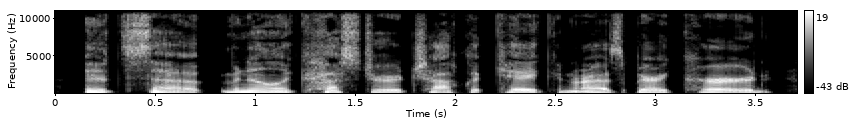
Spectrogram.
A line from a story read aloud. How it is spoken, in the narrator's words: Carl mumbled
